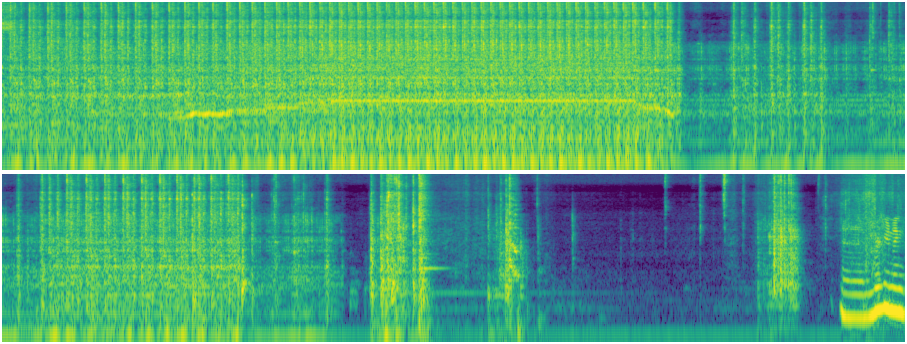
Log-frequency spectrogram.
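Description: A sewing machine stitches the seams of a beginner-friendly Amira crossbody bag. It runs steadily and loudly for about seven seconds, then gives shorter bursts and stops, with small clicks and handling noises in between.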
